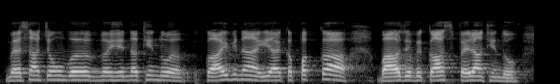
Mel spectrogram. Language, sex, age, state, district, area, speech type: Sindhi, female, 60+, Maharashtra, Thane, urban, spontaneous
